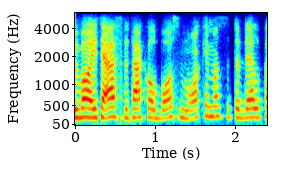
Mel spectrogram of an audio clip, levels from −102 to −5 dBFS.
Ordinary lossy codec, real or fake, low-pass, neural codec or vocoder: Opus, 32 kbps; fake; 5.4 kHz; codec, 16 kHz in and 24 kHz out, 0.4 kbps, LongCat-Audio-Codec, fine tuned four codebook decoder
